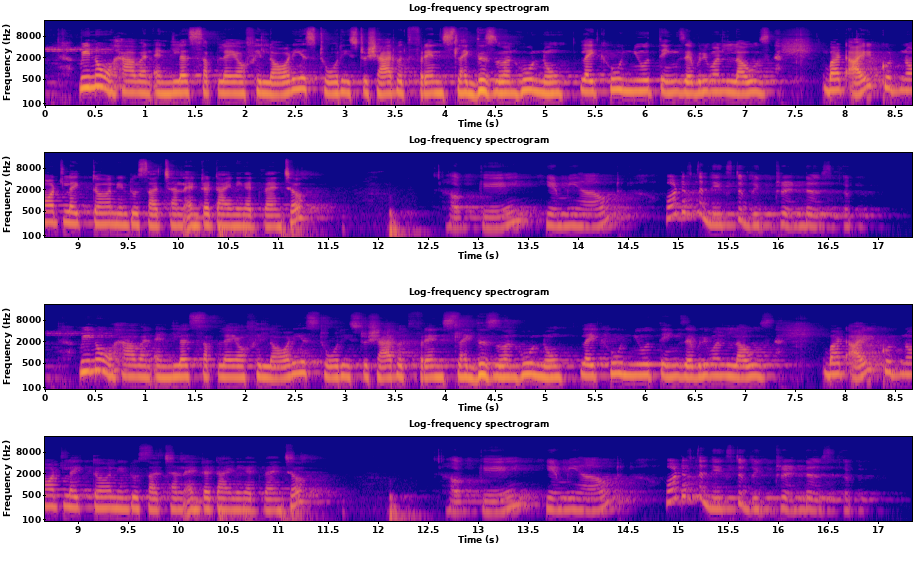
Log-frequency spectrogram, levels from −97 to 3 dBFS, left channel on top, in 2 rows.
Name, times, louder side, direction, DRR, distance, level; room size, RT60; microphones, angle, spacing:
voice 1, 0.0-11.3 12.1-12.2, left 2 dB, 90° left, 12 dB, 1.4 m, -32 dB
voice 2, 12.7-14.4 14.9-16.7, left 1 dB, 10° left, 5 dB, 3.1 m, -41 dB
25.5 x 25.0 x 9.3 m, 0.80 s
head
